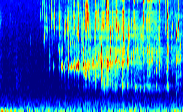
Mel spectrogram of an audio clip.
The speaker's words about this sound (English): Instead, why don't we pour some tea?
